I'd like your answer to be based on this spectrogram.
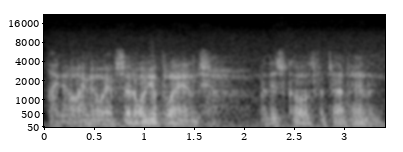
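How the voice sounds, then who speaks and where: An actor playing a brisk insurance company chief in a 1950s film, businesslike and urgent. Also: male voice, very deep voice, pushed and bright, a little hiss or hum, poor audio.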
